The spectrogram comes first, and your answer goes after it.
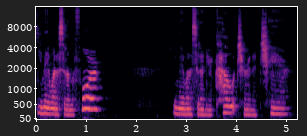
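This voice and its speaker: A woman leading a guided mindfulness meditation, speaking in a soothing, unhurried way with long pauses between phrases. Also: on the low side, very animated. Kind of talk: guided meditation, gentle instruction.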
